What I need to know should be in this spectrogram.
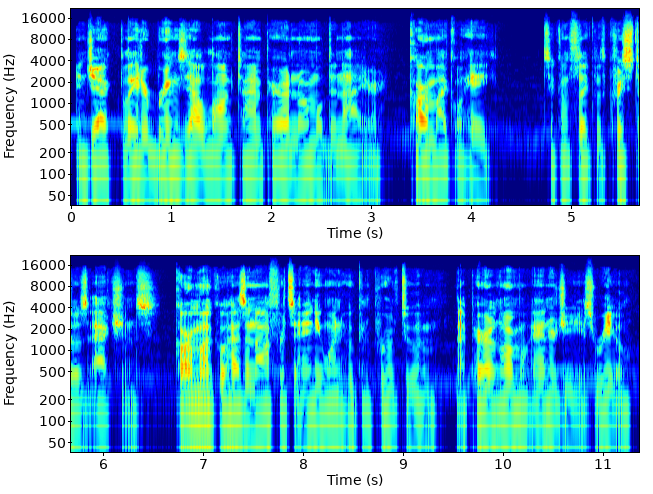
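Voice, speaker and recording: Low-voiced man narrating a film video essay. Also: fairly bright tone.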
